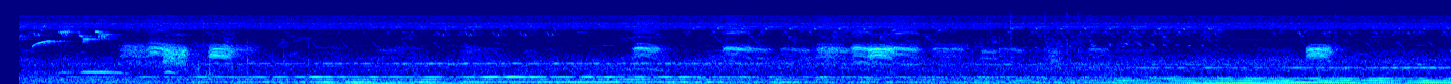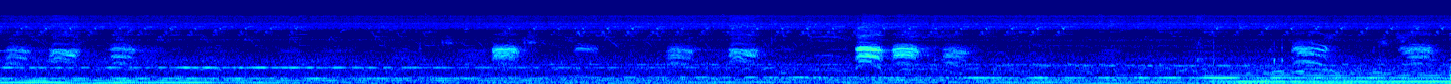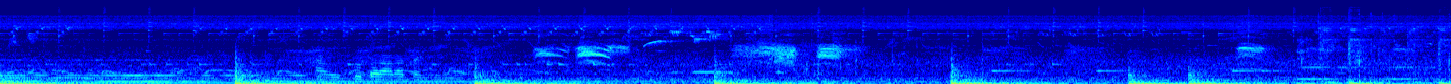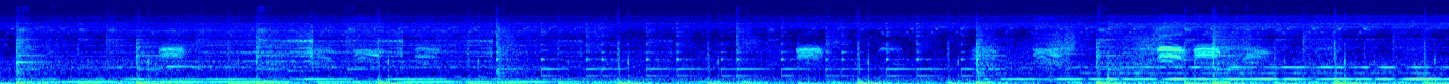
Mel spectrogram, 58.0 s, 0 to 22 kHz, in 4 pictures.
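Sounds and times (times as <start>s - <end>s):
background music low chords: 0.2s - 58.0s.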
